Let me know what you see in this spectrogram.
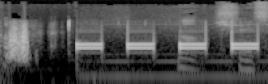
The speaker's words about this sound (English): All right. Everybody, hang up the phone.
